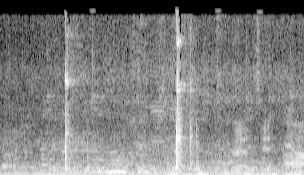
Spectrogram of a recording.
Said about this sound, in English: The old-school coffee house has a long counter, rich wood decor, and an old-fashioned espresso machine. I join the other refugees from the rain at the busy bar. Baristas hustle to fill orders.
